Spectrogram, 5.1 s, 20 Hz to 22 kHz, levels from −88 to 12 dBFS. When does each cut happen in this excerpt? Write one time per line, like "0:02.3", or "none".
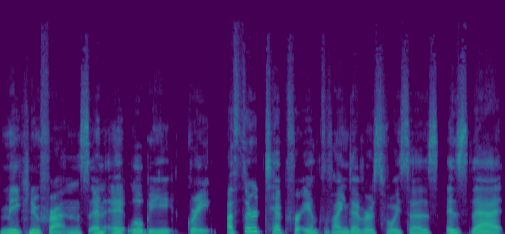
0:02.2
